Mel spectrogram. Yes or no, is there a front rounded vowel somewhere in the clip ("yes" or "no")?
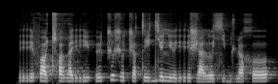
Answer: no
